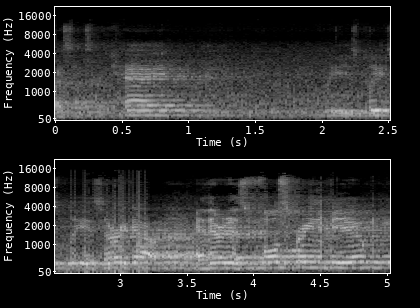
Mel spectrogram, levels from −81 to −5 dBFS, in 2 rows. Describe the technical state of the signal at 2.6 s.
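At 2.6 s the signal is inside a burst of processor overload crackle running from 2.50 to 3.20 s. The processor keeps missing its deadlines for very short buffers, around a millisecond or two each, and every missed buffer drops out as silence with hard edges. Dozens of these tiny gaps in a row produce a gritty, tearing crackle over the sound. Unlike a single dropout, this is a dense train of clicks that ends once the load eases.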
